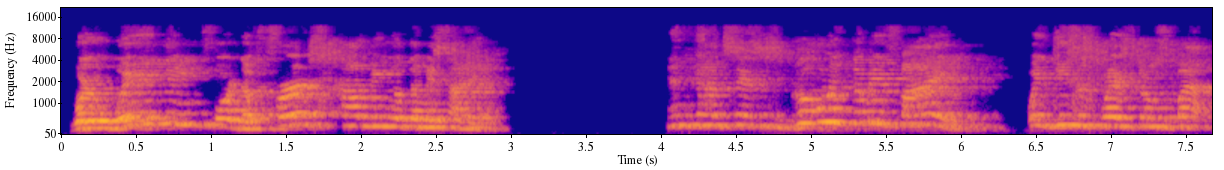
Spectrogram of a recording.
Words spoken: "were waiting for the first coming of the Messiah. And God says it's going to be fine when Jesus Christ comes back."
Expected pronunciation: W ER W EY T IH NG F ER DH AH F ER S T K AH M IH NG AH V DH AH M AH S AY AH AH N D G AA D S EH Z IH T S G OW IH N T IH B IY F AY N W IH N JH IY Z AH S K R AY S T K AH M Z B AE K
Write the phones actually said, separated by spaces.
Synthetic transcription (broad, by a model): W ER W EY T IH NG F ER DH AH F ER S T K AH M IH NG AH V DH AH M AH S AY AH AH N G AA D S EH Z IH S G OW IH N T IH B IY F AY N W IH N JH IY Z AH S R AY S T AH Z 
